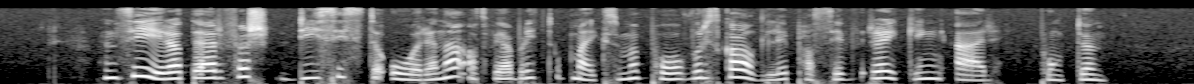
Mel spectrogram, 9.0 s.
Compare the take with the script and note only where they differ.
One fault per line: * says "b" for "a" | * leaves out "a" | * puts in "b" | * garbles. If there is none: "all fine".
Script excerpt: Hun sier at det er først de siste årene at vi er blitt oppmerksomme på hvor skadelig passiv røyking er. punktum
all fine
